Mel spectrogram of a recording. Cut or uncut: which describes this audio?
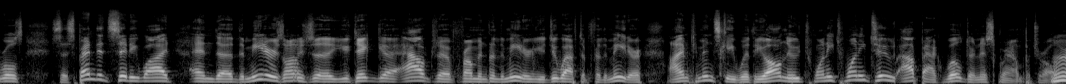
cut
